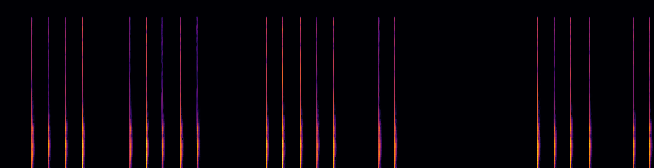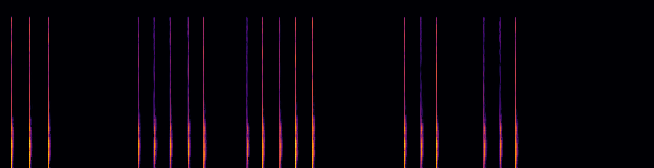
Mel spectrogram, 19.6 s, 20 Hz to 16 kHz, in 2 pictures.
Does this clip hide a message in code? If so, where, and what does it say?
Yes: tap code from 0.5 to 17.6 s, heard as taps on a table, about 4 knocks a second. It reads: UW UZN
